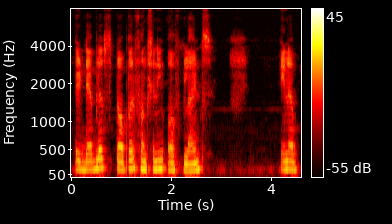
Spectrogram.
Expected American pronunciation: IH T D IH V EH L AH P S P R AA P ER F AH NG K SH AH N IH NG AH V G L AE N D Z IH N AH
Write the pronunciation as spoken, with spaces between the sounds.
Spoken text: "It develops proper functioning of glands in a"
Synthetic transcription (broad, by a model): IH T D IH V EH L AH P S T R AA P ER F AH NG K SH AH N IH NG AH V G L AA N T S IH N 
